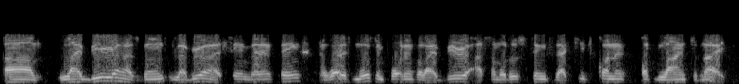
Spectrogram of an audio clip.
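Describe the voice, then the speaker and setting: A man's voice: medium pitch, fairly quick, hardly any pauses, no room sound. Earnest male radio caller on a phone line. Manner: earnest, commending, emphatic lists. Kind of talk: call-in radio comment.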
